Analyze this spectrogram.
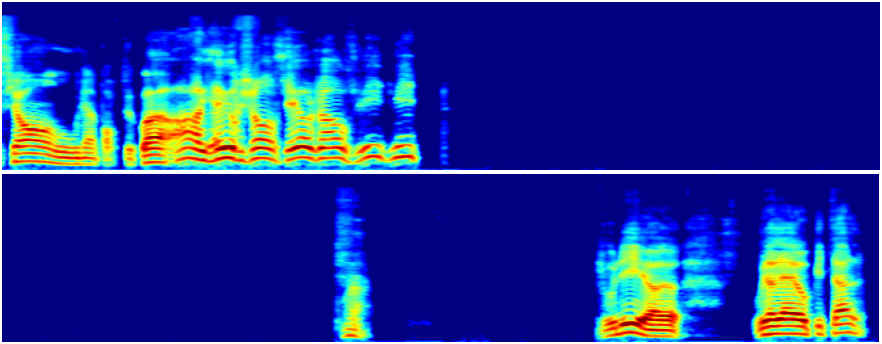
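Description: A man speaks through a microphone in short bursts with long pauses.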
